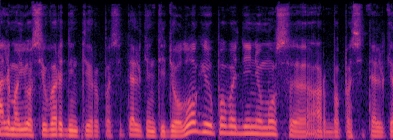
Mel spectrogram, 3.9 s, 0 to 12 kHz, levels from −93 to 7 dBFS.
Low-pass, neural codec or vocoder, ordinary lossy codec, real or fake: 10.8 kHz; none; Opus, 24 kbps; real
